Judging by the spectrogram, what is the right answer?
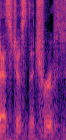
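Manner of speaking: imitated muttering under the breath. Retelling a father's quiet reply to a joke: imitating a mutter under the breath. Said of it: "under his breath".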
